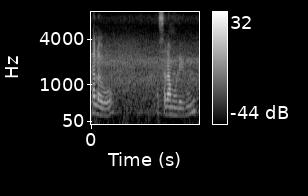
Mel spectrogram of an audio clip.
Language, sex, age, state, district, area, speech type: Urdu, male, 30-45, Delhi, North West Delhi, urban, spontaneous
